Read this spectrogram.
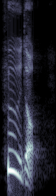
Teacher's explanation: You know how in English you make an F by getting your lower lips close to your upper teeth? Well, in Japanese you create F sounds by simply getting both of your lips close together and slightly pulling in the corners of your mouth. There's no teeth involved. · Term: Japanese F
